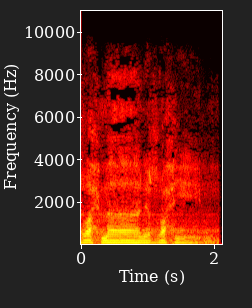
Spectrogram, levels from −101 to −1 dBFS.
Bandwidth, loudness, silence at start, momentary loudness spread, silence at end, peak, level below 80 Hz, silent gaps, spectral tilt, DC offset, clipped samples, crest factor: 8.6 kHz; -29 LUFS; 0 s; 12 LU; 0.05 s; -12 dBFS; -46 dBFS; none; -7.5 dB/octave; under 0.1%; under 0.1%; 16 dB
